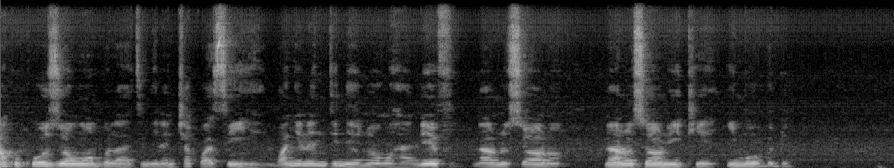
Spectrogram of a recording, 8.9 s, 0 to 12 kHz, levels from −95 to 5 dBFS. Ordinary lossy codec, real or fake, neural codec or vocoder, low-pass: none; real; none; none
